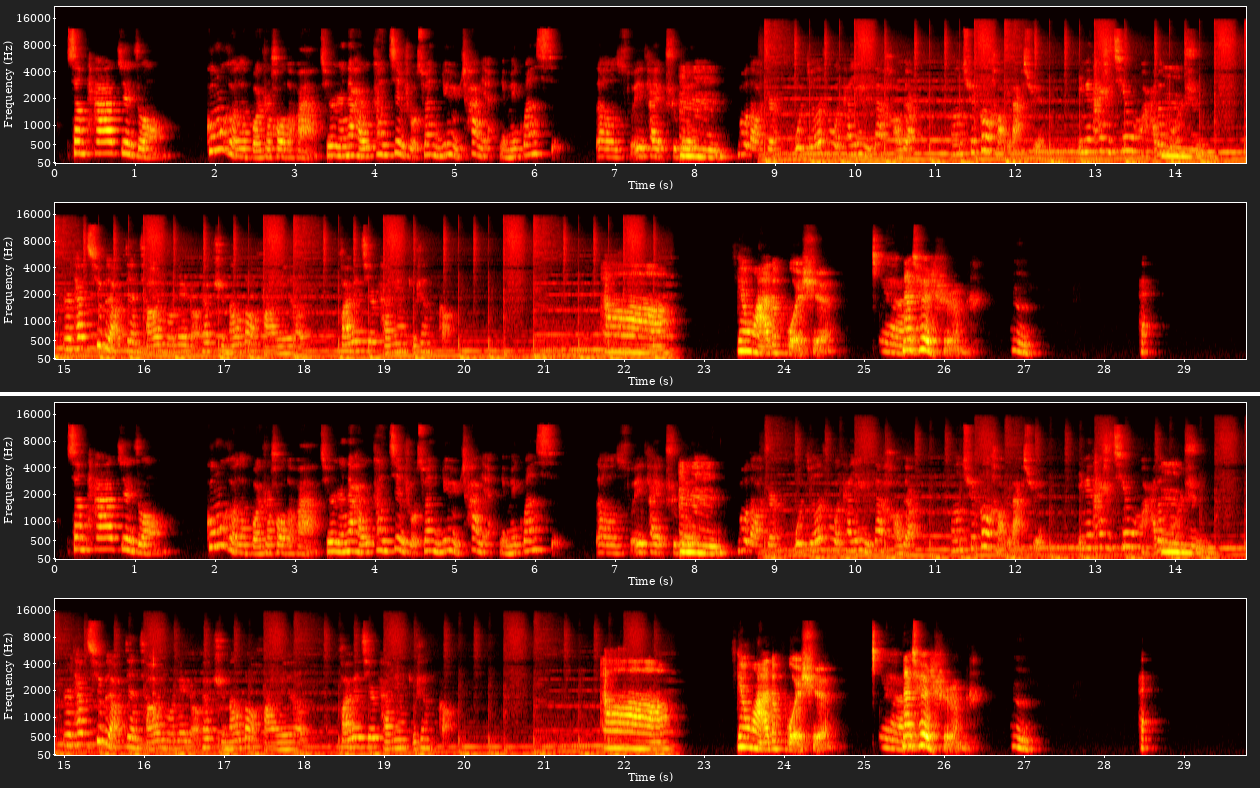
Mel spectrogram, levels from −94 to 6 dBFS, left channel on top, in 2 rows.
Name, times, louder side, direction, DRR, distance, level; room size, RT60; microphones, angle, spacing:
voice 1, 0.2-1.4 1.9-6.3 6.8-8.0 8.5-10.8 11.2-12.4 12.8-14.2 15.0-18.0 18.4-19.8 25.2-25.7 26.8-27.1, left 1 dB, 5° left, 0.5 m, -32 dB
voice 2, 7.8-8.4 13.8-14.5 21.7-22.6 23.4-24.6 25.5-26.4 28.4-28.5, right 3 dB, 70° right, 0.6 m, -24 dB
sound 1, 8.8-22.6, left 4 dB, 75° left, 0.5 m, -37 dB
3.5 x 2.1 x 3.8 m
head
